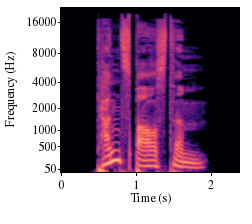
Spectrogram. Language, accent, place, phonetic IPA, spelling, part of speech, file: German, Germany, Berlin, [ˈtant͡sbaːɐ̯stəm], tanzbarstem, adjective, De-tanzbarstem.ogg
- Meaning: strong dative masculine/neuter singular superlative degree of tanzbar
